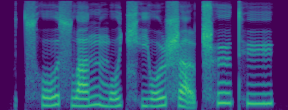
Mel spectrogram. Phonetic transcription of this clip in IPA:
t͡sʰo˧˥ʊ̯swa˧˥n mo˧˥ʊ̯t͡ɕʰjo˧˥ʊ̯ ʂä̰˨˩ʈ͡ʂʰɻ̩˥t̪ʰy˥

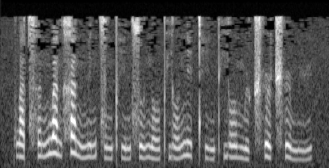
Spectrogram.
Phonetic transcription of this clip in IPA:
kwä˨˩t͡sʰə˨˦nn̪wa˥˨n xa˥˨nmi˨˦n t͡sə˨˦npʰi˨˦n su˨˦n̪o˨˦ʊ̯ pʰjo˨˦ʊ̯n̪i˥˨ t̪ʰi˨˩ŋpʰjo˦ʊ̯my˨˩ ʈ͡ʂʰɻ̩˥˨ʈ͡ʂʰɻ̩˥˨my˨˦

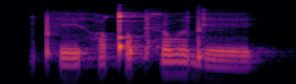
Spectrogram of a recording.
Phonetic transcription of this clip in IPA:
pʰeː˨hʊ˧qʼʊ˧pħʊː˦ə̯ deː˨

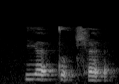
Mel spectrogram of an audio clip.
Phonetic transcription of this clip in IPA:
jɛ˦ʔ tʊ˦ʔt͡ɕʰɛ˦ʔ

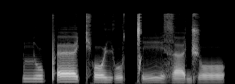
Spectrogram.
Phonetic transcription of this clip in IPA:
ʎu˥pʼɛː˥ cʰo˥ju˧˥˧ ǀiː˧˥˧ zæ˥d͡ʒoː˥

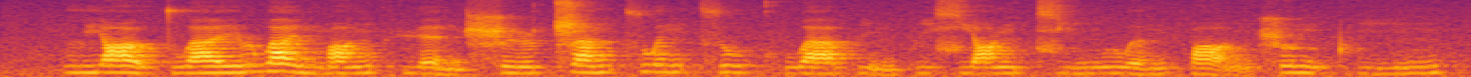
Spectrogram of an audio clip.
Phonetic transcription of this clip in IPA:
ljɑ˥˩ʊ̯ t̪wa˧˥ɪ̯ ɻwa˥˩ɪ̯mɑ˧˥ŋpʰɥɛ̰˨˩n ʂɻ̩˧˥ ʈ͡ʂa˥nt͡swə˥˧n t͡su˥˩ kʰwä˧˥ pḭ˨˩npi˥˩ɕjɑ˥ŋ t͡ɕi˧˥ŋlwə˧˥n pɑ̰˨˩ŋʂʊ˥˩ŋpʰi˧˥n

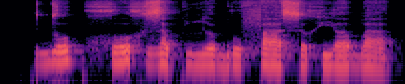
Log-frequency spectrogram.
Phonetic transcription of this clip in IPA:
dokʷ xox zakʷʎɵbu fasɵx jɐba

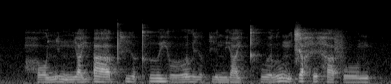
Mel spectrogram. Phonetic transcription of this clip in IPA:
hɔː˩ɲi˧˩ŋ ɲa˩˧jʔaː˧˩t̪ʰi˧˩ə̯kʰɯː˧ jɤː˩˧li˩ə̯ki˩n ja˩˧jkʰu˩ə̯ luː˥˨mt͡ɕa˥˨he˧ha˧˩ foː˩n

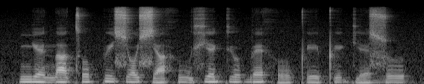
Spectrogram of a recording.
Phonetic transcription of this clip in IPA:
ɲɛ˧˩na˧˩tʰo˧ pɪ˥˧ɕɔ˧ɕa˩˧ hu˧˩xʲɛ˥ kʲo˥bɛ˥ho˩˧ pʼe˧˩ pʼɪ˥kʲɛ˩˧ɮʊ˥

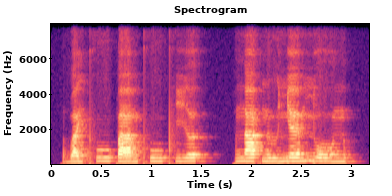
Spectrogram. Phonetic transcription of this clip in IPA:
ba˩jpʰuː˧ paː˩mpʰuː˧pʰi˧ə̯ | naː˧k̚nɯː˩˧ɲɛː˧˥mɲoː˧n

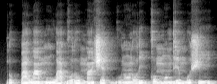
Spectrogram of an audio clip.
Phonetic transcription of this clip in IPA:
ɾo˨k͡pa˨wã˧mũ˨ wa˨˦ɡo˧ ɾo˧ mã˨ʃɛ˧ ɡ͡bu˨ɾɔ̃˧ ɾo˧ɾi˨ ɡo˧mɔ̃˨ ɡe˧mo˨ʃi˧

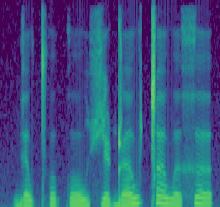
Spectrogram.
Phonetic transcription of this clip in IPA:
ɡɛwtʰokow çɛɖɜw ǀɜwəxə

